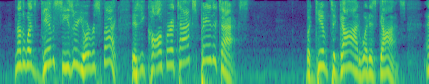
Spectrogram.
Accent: United States; Yes, I'm an American, but above that, I'm a Christian, and that comes first.

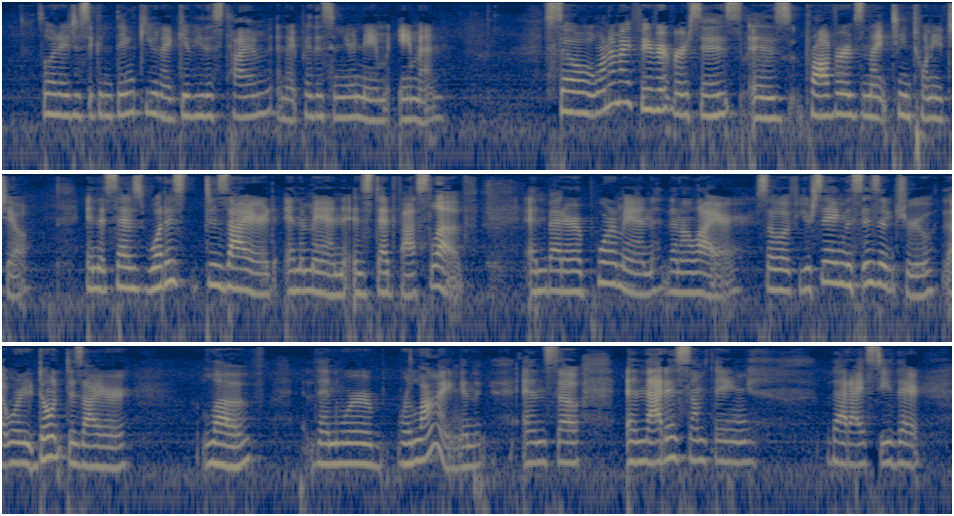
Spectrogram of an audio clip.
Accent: Houston, Texas, United States; I'm from Houston

